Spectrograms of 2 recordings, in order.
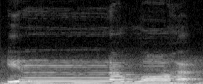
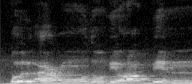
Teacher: didengungkan dan ditahan selama dua harokat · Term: Nun tasydid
